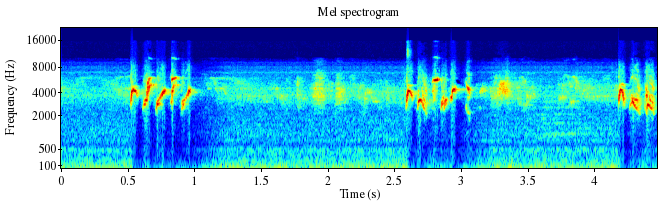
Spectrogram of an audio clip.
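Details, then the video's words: Home-bred goldfinch × canary hybrid in a cage, May 2015, delivers three short bursts of rapid, high, jingling twitters, each under a second long and separated by pauses of about one and a half seconds, over a faint hiss. "Saka Melezi Ötüşü"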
